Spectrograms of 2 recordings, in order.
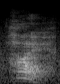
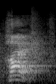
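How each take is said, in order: First: The greeting is said in a calm way. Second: The greeting is said with intense energy.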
